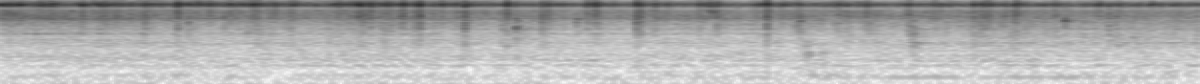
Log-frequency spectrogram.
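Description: Snakehead fish steaks sizzling in hot cooking oil in a nonstick frying pan, a steady crackle with many small pops.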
